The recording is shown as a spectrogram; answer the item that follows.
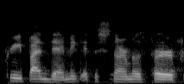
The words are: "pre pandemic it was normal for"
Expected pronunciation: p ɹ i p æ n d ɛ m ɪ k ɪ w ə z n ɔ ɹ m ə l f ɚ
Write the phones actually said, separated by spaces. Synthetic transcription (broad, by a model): p ɹ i p æ n d ɛ m ɪ k ɪ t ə s n ɔ ɹ m ə l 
